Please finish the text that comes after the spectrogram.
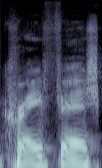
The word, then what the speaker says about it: crawfish: It's crawfish is how it's spelled, but it's like people say crayfish.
